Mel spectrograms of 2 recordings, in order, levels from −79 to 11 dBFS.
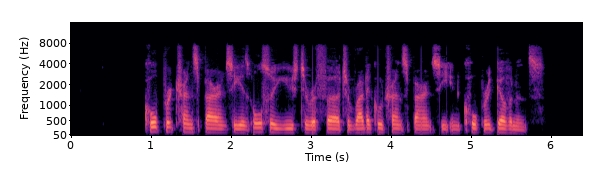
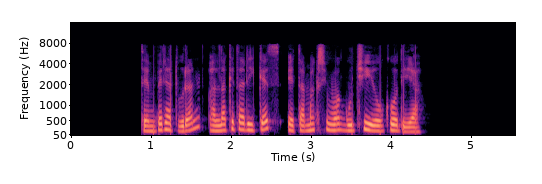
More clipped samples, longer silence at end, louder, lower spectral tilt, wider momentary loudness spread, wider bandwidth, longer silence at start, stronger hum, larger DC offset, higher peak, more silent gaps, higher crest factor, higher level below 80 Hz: neither; second, 0.5 s vs 1.2 s; second, -19 LUFS vs -13 LUFS; second, -4 dB/octave vs -6.5 dB/octave; about the same, 7 LU vs 5 LU; about the same, 8 kHz vs 8 kHz; about the same, 0.95 s vs 0.9 s; neither; neither; about the same, -2 dBFS vs 0 dBFS; neither; about the same, 18 dB vs 14 dB; second, -64 dBFS vs -48 dBFS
